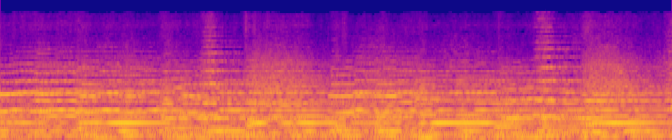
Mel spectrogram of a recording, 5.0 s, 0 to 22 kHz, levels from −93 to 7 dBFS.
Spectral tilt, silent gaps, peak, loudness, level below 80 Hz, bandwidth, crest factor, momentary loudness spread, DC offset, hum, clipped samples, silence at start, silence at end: -7 dB/octave; none; 0 dBFS; -12 LUFS; -26 dBFS; 13.5 kHz; 12 dB; 3 LU; under 0.1%; none; under 0.1%; 0 s; 0 s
